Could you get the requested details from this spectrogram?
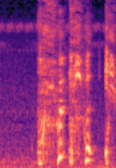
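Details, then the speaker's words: Adult man who says he is still a little sick coughs while playing a video game: several short, dry cough bursts in quick succession over quiet room noise. "my god i'm still a little sick so it's all right"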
